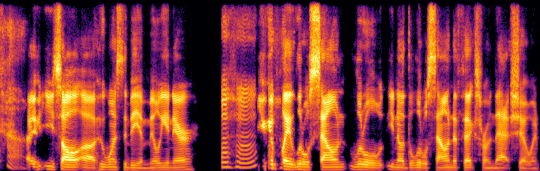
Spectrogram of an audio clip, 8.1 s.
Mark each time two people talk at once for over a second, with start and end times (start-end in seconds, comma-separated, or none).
none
